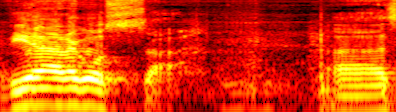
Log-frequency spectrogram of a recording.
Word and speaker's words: Villaraigosa: Conference of Mayors, and really excited about the opportunity to serve with our president in the coming year, Mayor Antonio Villaraigosa, who likes me because he says I'm the only one that actually pronounces his name. Right. Everyone else butchers it, and I go, Villaraigosa.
